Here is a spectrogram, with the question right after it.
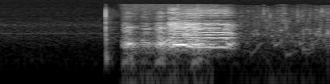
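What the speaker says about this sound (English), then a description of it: "oh wow, chickens are everywhere" Chickens clucking in the Minecraft video game, a short burst of several close, fairly loud clucks lasting about half a second after a brief click, then near silence.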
